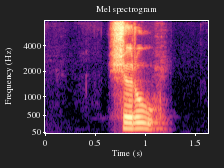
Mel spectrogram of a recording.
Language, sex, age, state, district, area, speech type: Hindi, male, 30-45, Madhya Pradesh, Jabalpur, urban, read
